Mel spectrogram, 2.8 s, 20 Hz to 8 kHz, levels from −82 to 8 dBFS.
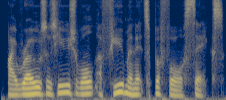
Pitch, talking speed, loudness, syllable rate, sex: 135 Hz, 190 wpm, -15 LUFS, 5.4 syllables/s, male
